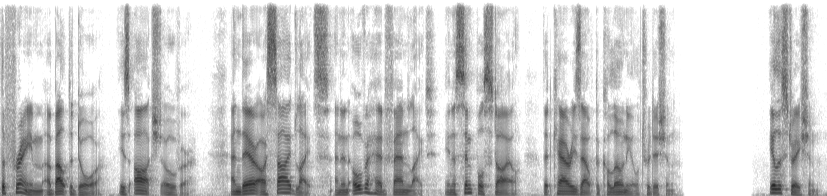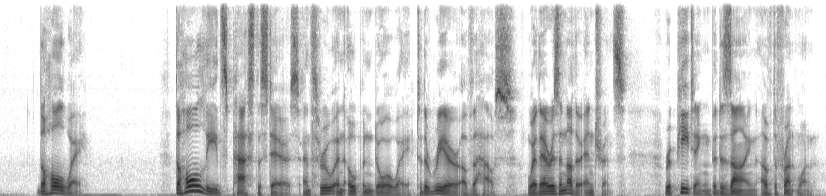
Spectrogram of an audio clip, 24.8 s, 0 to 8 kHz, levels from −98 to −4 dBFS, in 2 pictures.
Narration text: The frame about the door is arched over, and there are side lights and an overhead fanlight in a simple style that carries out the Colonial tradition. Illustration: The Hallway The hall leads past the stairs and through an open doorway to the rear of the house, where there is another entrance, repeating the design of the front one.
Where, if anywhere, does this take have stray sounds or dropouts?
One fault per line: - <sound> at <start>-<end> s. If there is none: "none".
none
